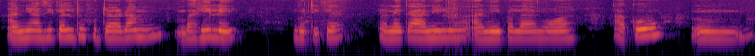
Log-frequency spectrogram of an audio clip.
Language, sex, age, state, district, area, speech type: Assamese, female, 45-60, Assam, Majuli, urban, spontaneous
